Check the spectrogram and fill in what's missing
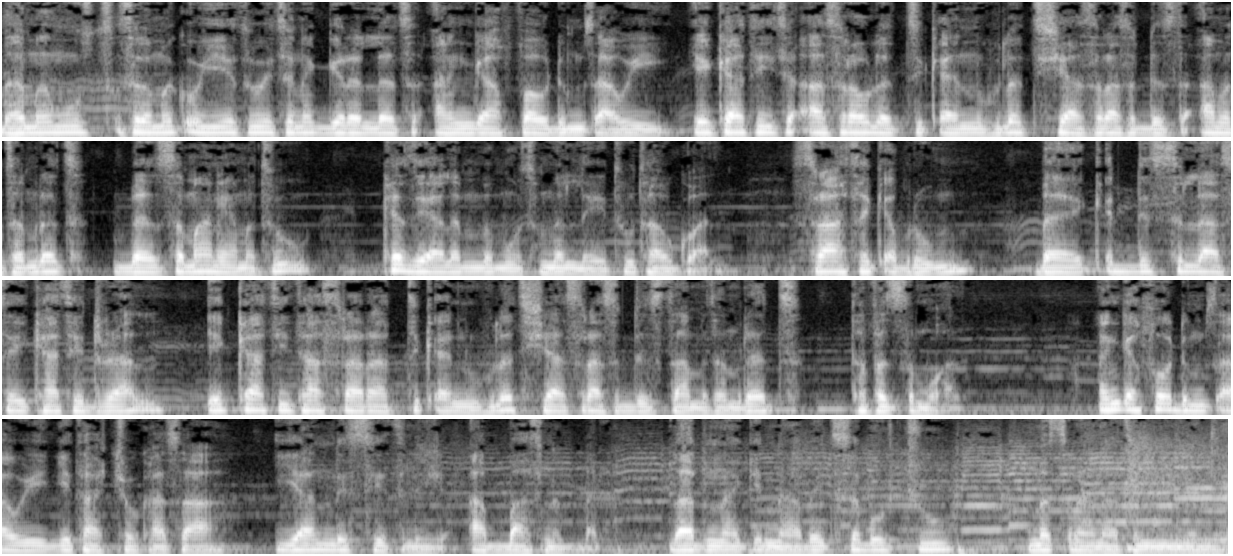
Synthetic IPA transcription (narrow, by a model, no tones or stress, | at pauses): bəhɨməmwʊst̪ʼsɨləməkʼo̞jːɛt̪ʰujɛt̪ʰənəɡːəɾəlːət̪aŋɡafawd̪ɨmsʼawijɛkʰat̪ʰit̪asɾahulət̪ːkʼənhulət̪ːɨ̥ʃiasɾasɨd̪ːɨst̪amət̪ʰəmɾət̪bəsəmaneamət̪ʰu | kʰəzːijaləmbəmo̞t̪məlːəjɛt̪ʰut̪ʰawkʼwa̰l | sɨɾat̪ʰəkʼəβɾum | bəkʼɨd̪ːɨssɨlːasəjkʰat̪ʰe̞d̪ɾaljɛkʰat̪ʰit̪ʰasɾaaɾat̪ːkʼənhulət̪ːɨ̥ʃiasɾasɨd̪ːɨst̪amət̪ʰəmɨɾət̪ʰːəfəsʼɨməwa̰l | ʔaŋɡəfəwd̪ɨmsʼawiɡe̞t̪ʰat͡ʃːɛwkʰasa | jand̪ɛse̞t̪lɨʒabat̪nəbːəɾəbəad̪nakʼinːabbe̞t̪ʰə̥səβo̞t͡ʃːuməsʼmanat̪jɛmɨmːɨn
